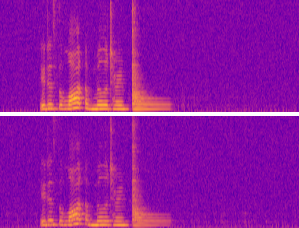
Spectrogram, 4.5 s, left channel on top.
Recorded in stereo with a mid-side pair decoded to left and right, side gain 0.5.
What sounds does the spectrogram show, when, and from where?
0.6 s a woman speaking: 40° left, 1.5 m
2.0 s a snare drum: 50° left, 1.5 m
